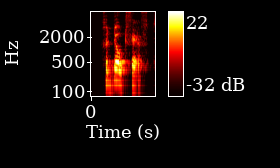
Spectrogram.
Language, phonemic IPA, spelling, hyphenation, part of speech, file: Dutch, /ɣəˈdoːtˌfɛrft/, gedoodverfd, ge‧dood‧verfd, adjective, Nl-gedoodverfd.ogg
- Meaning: predestined, favourite, expected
